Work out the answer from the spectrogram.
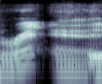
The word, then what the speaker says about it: Renton: Renton is the only the correct way to say Renton is Renton.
